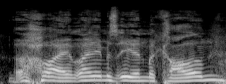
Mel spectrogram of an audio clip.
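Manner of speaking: put-on slow, drawn-out, stoned-sounding voice. Introducing yourself as Ian in front of him, do a stoned-sounding Ian McCollum impression. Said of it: "I don't sound like I'm constantly stoned".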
